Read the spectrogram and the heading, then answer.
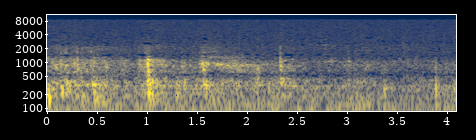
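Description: A rowboat moving on an artificial lake fed by dammed mountain streams: soft, periodic oar strokes dip and splash every second or so, with faint creaks over a steady low background hum. No one speaks.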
